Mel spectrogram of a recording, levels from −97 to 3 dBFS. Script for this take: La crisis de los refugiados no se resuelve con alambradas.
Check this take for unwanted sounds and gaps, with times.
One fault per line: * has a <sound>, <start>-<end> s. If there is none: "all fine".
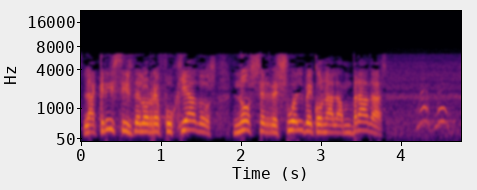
* has a bark, 4.2-4.7 s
